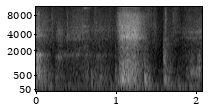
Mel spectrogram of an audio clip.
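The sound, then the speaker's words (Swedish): An angry dog gives a few rough, breathy huffs and pants. The loudest is a short, harsh snort-like burst midway, followed by softer breaths. “Oj, vilken arg hund.”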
